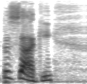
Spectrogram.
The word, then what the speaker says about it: Psaki: But when asked about it, the White House press secretary, Karine Jean-Pierre, now she's no circleback Psaki, silent P, of course,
